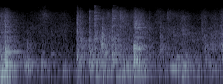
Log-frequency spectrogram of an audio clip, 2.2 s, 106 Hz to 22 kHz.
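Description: Clinks and knocks of metal on metal as the stainless-steel bowl and attachments of a Bosch MUM5 stand mixer are handled and fitted.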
